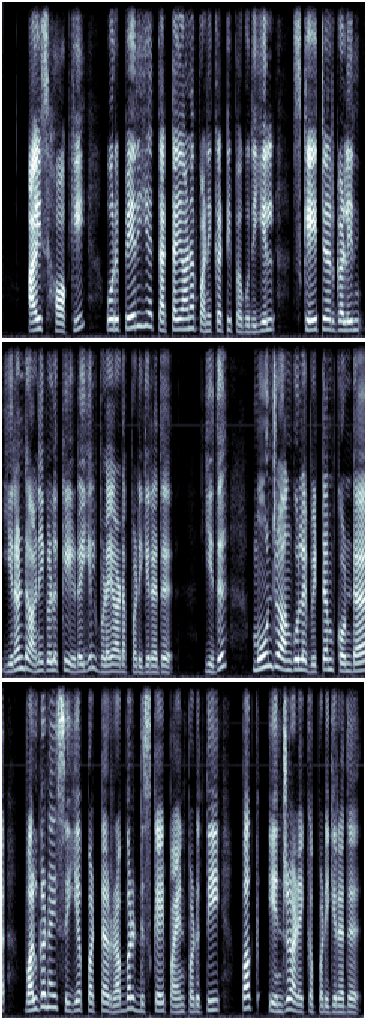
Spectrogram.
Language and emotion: Tamil, neutral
